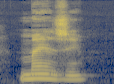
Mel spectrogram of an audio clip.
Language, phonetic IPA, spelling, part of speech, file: Ukrainian, [meˈʒɪ], межи, preposition, Uk-межи.ogg
- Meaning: alternative form of між (miž)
